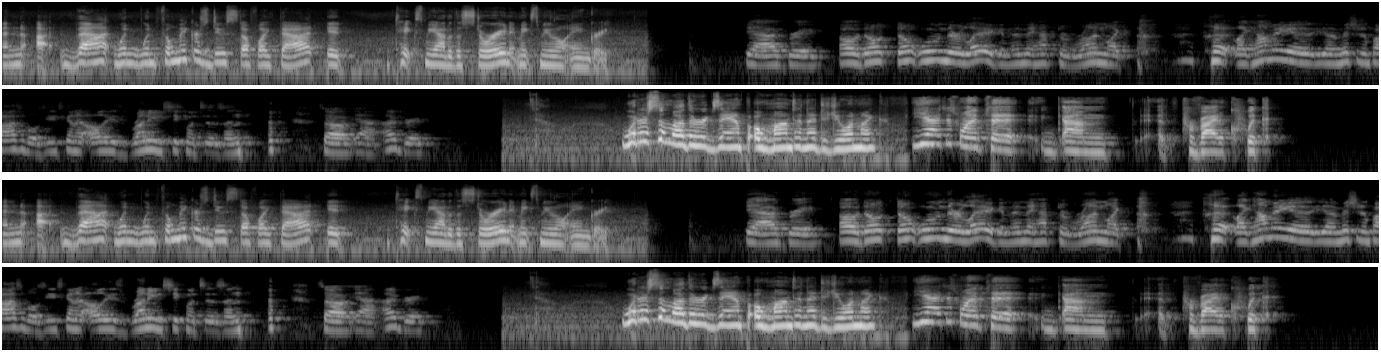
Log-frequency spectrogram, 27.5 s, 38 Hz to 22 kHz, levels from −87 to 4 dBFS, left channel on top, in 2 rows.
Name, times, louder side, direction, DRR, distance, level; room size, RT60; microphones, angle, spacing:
voice 1, 0.0-6.5 18.8-22.8, left 2 dB, 25° left, 0.6 m, -24 dB
voice 2, 7.4-11.5 11.8-16.2 16.4-18.0, right 2 dB, 65° right, 1.8 m, -38 dB
voice 3, 22.9-24.8 25.3-26.4, left 4 dB, 65° left, 1.3 m, -26 dB
26.0 x 10.0 x 3.1 m
head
